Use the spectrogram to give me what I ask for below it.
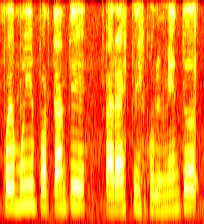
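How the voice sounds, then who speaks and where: A woman's voice: fairly high pitch, steady tone, moderate pace, dark tone, slight background noise. A young woman, a student, reading her part of a school presentation.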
